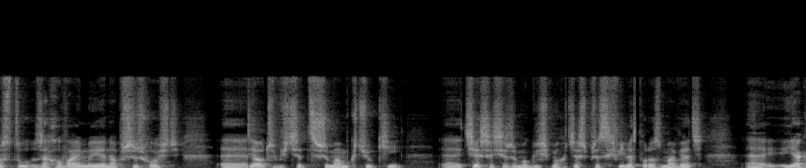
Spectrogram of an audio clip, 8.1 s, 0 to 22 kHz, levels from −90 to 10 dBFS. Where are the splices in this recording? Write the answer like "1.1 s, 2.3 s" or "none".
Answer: 2.5 s, 6.4 s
